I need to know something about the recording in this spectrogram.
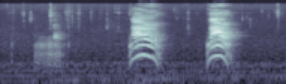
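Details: Rescued kitten, found abandoned in a box, making a strange sound while eating weaning food for the first time, as if saying it tastes great; a soft short murmur, then two loud arching meows about a second apart, indoors.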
